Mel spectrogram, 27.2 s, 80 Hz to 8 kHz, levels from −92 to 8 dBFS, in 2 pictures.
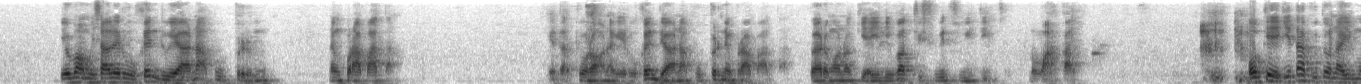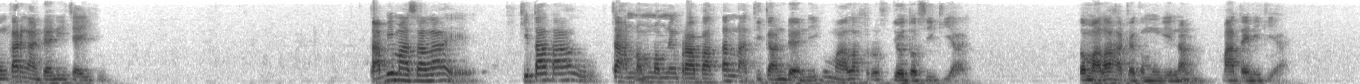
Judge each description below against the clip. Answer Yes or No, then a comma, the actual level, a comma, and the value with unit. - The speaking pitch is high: No, low, 130 Hz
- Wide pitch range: Yes, wide, 7.7 semitones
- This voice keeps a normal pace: Yes, average, 125 wpm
